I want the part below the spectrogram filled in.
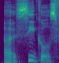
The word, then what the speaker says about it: Siegel: Sorry, I keep saying this guy's name wrong, like every time I say it in a different way. Siegel's version of Invasion of the Body Snatchers.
